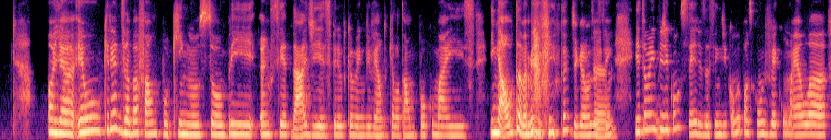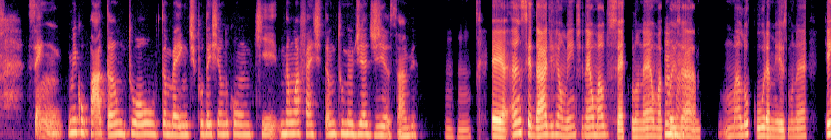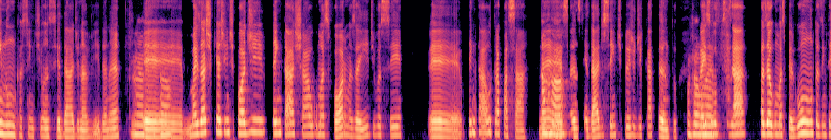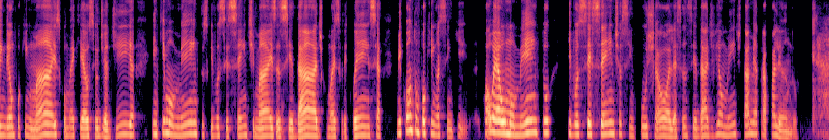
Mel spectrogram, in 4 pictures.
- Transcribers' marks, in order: laughing while speaking: "minha vida"
- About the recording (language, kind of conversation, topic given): Portuguese, advice, Como posso conviver com a ansiedade sem me culpar tanto?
